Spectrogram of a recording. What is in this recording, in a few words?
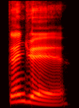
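"gan3 jue2", Mandarin Chinese; HSK4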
